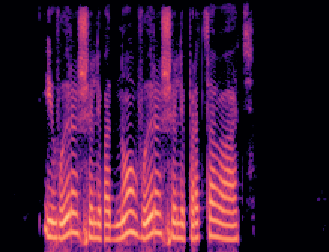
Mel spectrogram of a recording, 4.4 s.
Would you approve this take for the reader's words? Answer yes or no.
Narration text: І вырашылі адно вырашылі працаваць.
yes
